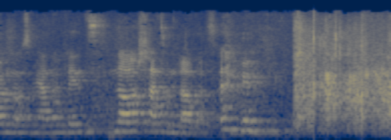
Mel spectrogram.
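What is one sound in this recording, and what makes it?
Young women sing together loudly and cheerfully.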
